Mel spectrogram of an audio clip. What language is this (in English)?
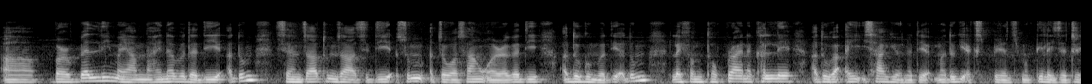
Manipuri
